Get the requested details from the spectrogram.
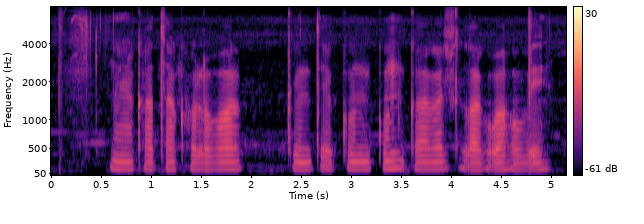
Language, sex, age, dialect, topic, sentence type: Magahi, male, 18-24, Northeastern/Surjapuri, banking, question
